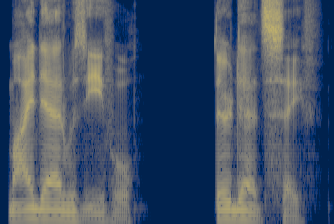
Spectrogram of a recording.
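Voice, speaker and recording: A man with a fairly deep voice coaches a caller in a conversational style. He is plain-spoken and folksy, leaning on key words for emphasis. The sound is very dry, with no room around it. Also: a little slow, dry recording. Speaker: advice show host counseling a caller.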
